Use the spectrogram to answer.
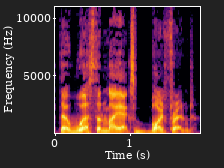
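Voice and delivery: high, loud, irritated voice; snapping. A narrator's reading. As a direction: snap it as a scornful villainess. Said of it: "Esme snapped".

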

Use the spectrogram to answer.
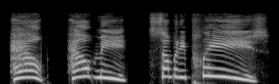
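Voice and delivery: high-pitched, acted cries for help; shrieking for help. A narrator's reading. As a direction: shriek like a victim in distress. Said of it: "then started shrieking".

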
